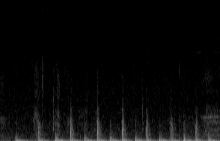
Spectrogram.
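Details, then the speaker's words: Mazda Bongo campervan while driving. Hollow, uneven knocks about three per second over low road rumble: the rock-and-roll rear bed is rattling loose on worn bump stops, which need replacing. "rock and roll bed, you can hear that. So I need some new bump stops on that."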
